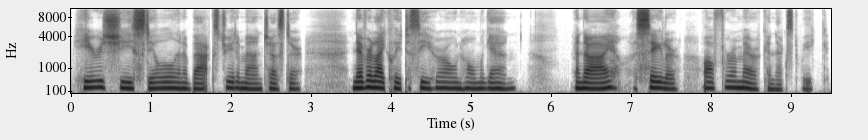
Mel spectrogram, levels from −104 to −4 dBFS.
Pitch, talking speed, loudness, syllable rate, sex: 180 Hz, 170 wpm, -22 LUFS, 5.0 syllables/s, female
